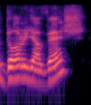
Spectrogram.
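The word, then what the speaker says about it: דָּרְיָוֶשׁ: that the name that i have given you doryavesh is very much the the pronunciation of the persian word and so darius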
